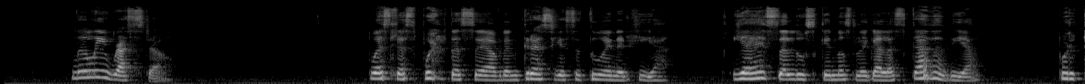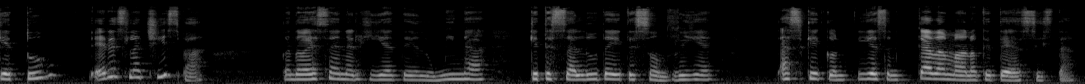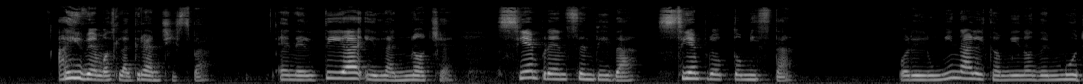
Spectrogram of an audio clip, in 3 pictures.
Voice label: SPANISH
